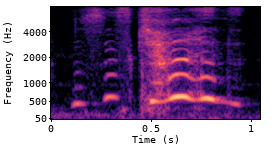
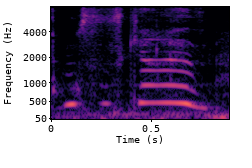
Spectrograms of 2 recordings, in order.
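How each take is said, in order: First: High and louder, frightened; loud panicked wail; scared cry. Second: Higher and softer, frightened; small, scared voice; scared whimper. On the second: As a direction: whimper it under your breath. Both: Real, not acted.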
